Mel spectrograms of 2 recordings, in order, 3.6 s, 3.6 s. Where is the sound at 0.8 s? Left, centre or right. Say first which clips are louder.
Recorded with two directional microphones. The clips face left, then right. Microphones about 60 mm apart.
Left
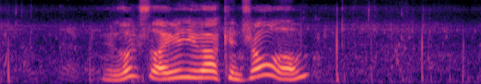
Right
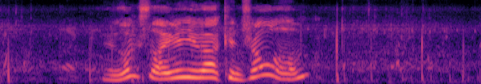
Left 5 dB; left.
